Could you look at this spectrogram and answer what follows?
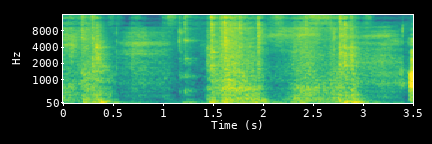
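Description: Wooden kitchen drawers in a 2026 Keystone Sprinter 3840LRK travel trailer slide open and shut several times in succession, close and fairly loud, each glide ending with a soft knock.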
